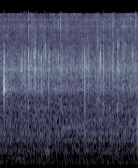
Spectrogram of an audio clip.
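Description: Cauliflower bajji fry in hot oil, giving a faint, steady, crackling sizzle with small pops throughout.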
